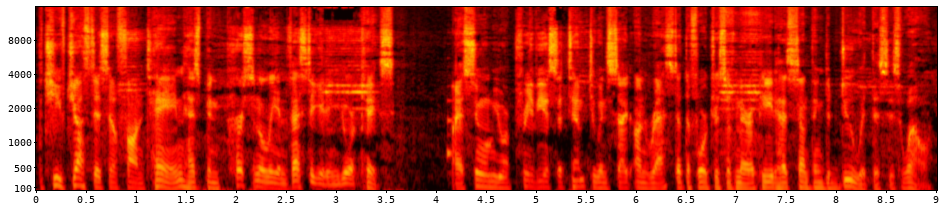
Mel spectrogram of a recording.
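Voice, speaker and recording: An actor playing a composed, authoritative investigator in a video game, formal and commanding, with music behind. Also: male voice, lowish voice, racing, slight background noise, close to an everyday voice. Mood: stern. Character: composed, authoritative male investigator, stern and measured.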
